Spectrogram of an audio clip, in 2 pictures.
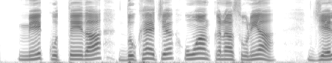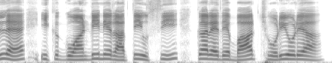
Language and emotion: Dogri, sad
